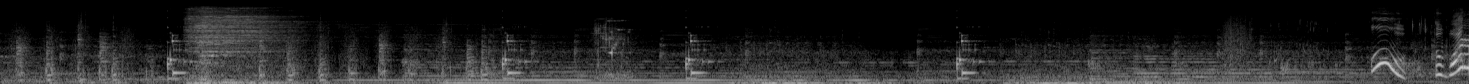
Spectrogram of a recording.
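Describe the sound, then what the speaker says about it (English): In Genshin Impact, water rises after a mechanism is activated, giving a steady pouring rush with scattered drips and liquid plinks, while a game score plays and speech appears briefly. "The water level's gone way up!"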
